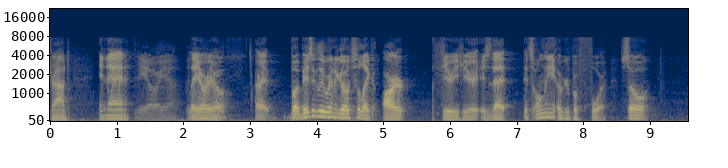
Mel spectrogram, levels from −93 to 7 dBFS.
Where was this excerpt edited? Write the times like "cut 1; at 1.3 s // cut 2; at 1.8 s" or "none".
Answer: cut 1; at 4.9 s

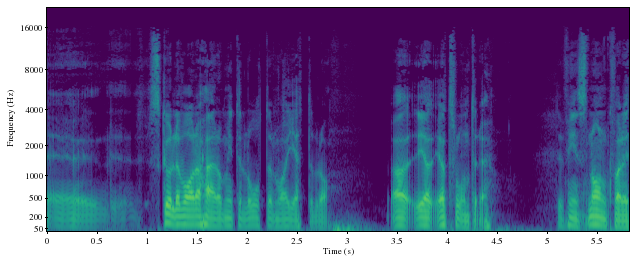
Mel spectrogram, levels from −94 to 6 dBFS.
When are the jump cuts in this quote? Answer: none

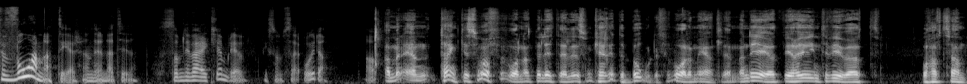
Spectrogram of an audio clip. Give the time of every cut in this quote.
none

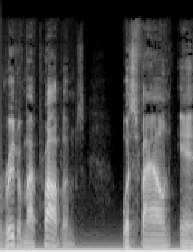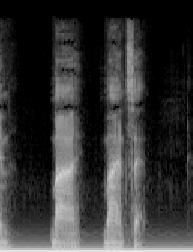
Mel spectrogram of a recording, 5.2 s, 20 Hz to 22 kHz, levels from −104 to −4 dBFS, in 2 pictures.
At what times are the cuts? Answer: none

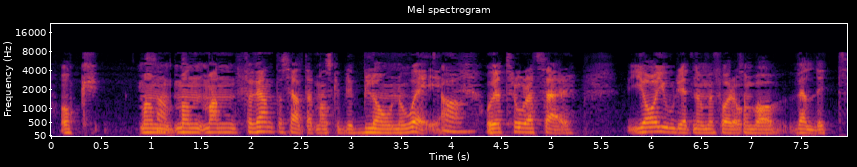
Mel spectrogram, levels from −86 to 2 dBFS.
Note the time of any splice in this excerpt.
cut 1; at 6.9 s

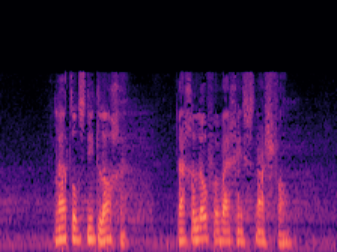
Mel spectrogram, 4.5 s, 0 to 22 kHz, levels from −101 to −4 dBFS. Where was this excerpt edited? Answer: cut 1; at 2.0 s

